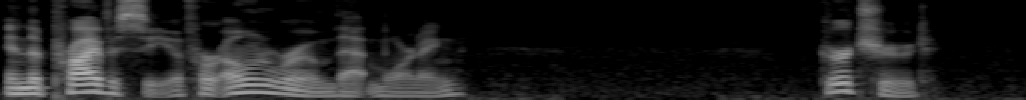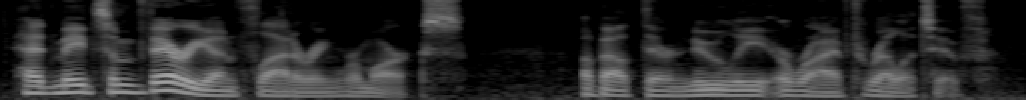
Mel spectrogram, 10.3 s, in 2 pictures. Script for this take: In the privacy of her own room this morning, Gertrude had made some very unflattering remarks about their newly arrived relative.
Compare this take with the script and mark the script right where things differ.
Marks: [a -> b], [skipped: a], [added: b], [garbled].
In the privacy of her own room [this -> that] morning, Gertrude had made some very unflattering remarks about their newly arrived relative.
